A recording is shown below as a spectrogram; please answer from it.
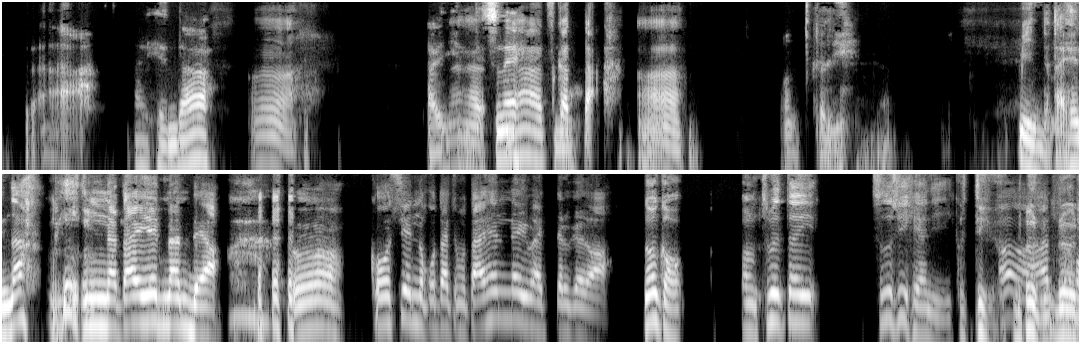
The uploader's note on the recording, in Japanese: ZOOMで収録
